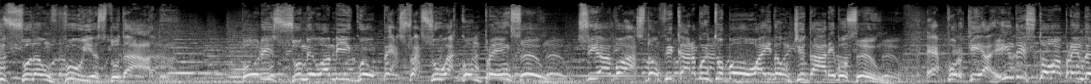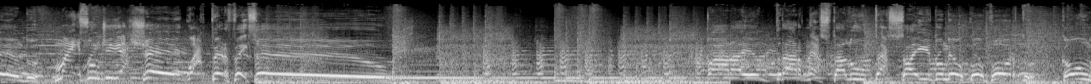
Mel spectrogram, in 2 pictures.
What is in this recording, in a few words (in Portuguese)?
masculinas locucao de rodeio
